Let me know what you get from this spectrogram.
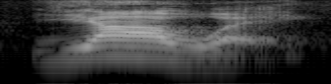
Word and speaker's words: Yahweh: Usually it is pronounced by Jewish people as what? Yahweh. Y-A-H-W-E-H.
